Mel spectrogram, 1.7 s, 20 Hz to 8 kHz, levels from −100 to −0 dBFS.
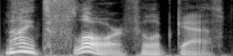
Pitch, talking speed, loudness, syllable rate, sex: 115 Hz, 135 wpm, -20 LUFS, 3.7 syllables/s, male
